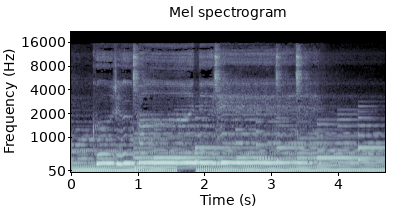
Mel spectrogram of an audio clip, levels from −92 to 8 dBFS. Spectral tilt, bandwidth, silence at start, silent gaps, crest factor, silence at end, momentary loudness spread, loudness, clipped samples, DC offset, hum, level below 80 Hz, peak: -6 dB/octave; 16 kHz; 0 s; none; 10 dB; 0 s; 6 LU; -13 LUFS; under 0.1%; under 0.1%; none; -18 dBFS; 0 dBFS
